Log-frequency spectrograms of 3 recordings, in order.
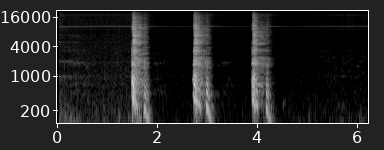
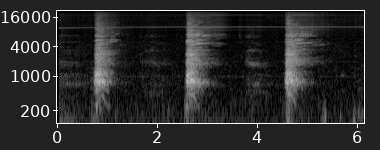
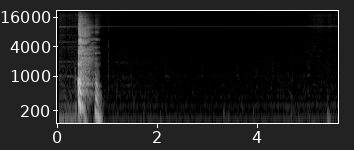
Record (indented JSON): {
  "three_cough_length": "6.2 s",
  "three_cough_amplitude": 32766,
  "three_cough_signal_mean_std_ratio": 0.24,
  "exhalation_length": "6.1 s",
  "exhalation_amplitude": 19523,
  "exhalation_signal_mean_std_ratio": 0.35,
  "cough_length": "5.6 s",
  "cough_amplitude": 32768,
  "cough_signal_mean_std_ratio": 0.15,
  "survey_phase": "beta (2021-08-13 to 2022-03-07)",
  "age": "65+",
  "gender": "Female",
  "wearing_mask": "No",
  "symptom_none": true,
  "smoker_status": "Ex-smoker",
  "respiratory_condition_asthma": false,
  "respiratory_condition_other": false,
  "recruitment_source": "REACT",
  "submission_delay": "2 days",
  "covid_test_result": "Negative",
  "covid_test_method": "RT-qPCR",
  "influenza_a_test_result": "Negative",
  "influenza_b_test_result": "Negative"
}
